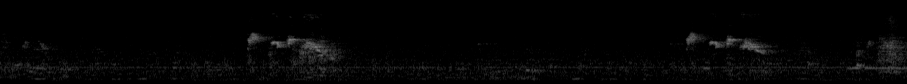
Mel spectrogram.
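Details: Decoy red-whiskered bulbul singing against wild birds to lure them into a trap on 15 October 2017, wind shifting; two clear warbled phrases roughly four seconds apart.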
